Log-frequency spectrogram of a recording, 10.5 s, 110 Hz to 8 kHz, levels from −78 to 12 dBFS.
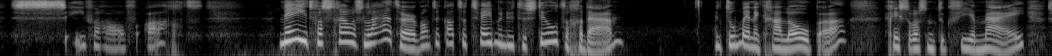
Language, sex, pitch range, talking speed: Dutch, female, 190-275 Hz, 160 wpm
